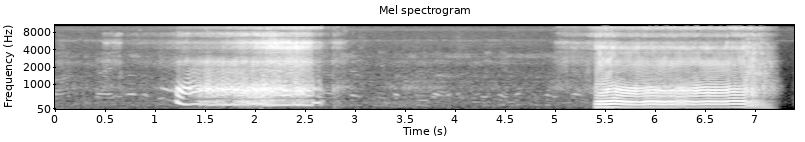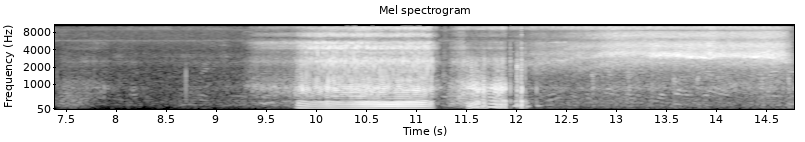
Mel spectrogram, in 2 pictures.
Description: dengkuran yg nikmat hahaha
